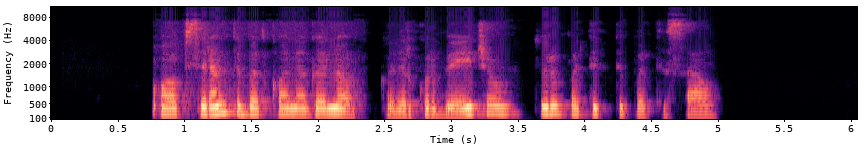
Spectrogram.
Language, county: Lithuanian, Vilnius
